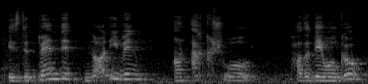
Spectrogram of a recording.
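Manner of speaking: normal talking voice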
